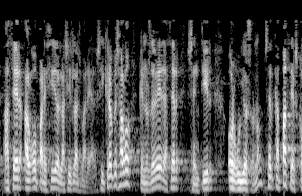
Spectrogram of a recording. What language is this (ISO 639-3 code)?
spa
